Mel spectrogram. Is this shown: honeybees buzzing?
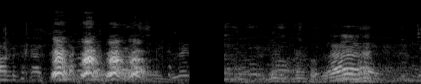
no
